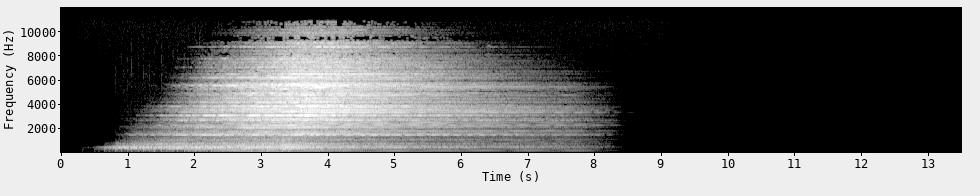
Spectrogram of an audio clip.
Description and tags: cymbal roll quiet
Crescendo roll from soft to medium on 19" crash cymbal with mallets
cymbal, cymbal-roll, medium, soft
